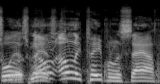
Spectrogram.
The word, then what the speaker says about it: Westminster: It's not Westminster, it's Westminster.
